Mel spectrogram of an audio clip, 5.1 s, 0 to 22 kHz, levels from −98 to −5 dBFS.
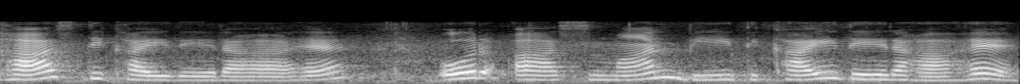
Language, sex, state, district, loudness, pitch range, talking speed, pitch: Hindi, female, Punjab, Pathankot, -17 LUFS, 205-250 Hz, 140 wpm, 215 Hz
